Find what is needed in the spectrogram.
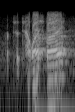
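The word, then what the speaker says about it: τετέλεσται: in this first sentence, it looks like the word is pronounced tetelestai.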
